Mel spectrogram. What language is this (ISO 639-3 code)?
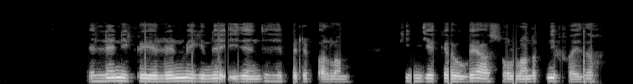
bak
